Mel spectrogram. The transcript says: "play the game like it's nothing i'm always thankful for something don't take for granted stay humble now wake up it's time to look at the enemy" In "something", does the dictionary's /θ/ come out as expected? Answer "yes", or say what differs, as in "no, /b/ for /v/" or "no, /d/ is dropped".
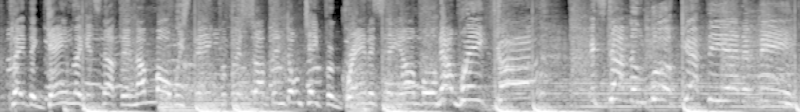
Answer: yes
